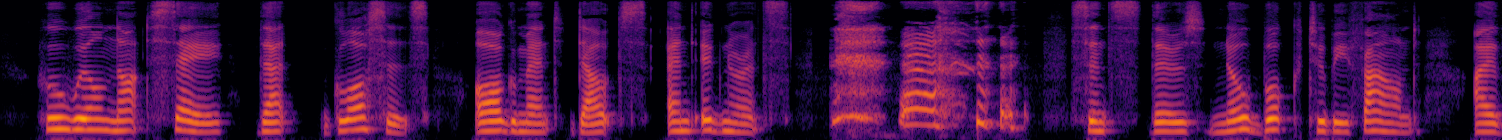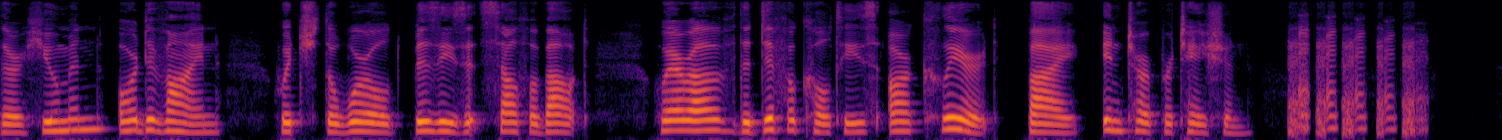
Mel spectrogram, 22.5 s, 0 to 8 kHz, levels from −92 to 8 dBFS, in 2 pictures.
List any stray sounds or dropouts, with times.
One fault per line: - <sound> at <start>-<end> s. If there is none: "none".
- laugh at 6.2-7.8 s
- laugh at 20.9-22.0 s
